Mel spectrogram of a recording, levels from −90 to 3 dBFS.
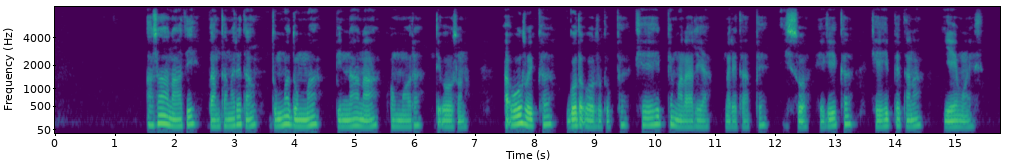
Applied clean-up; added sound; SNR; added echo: none; none; none; none.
